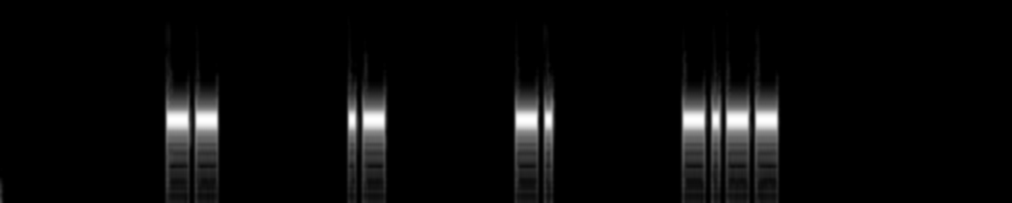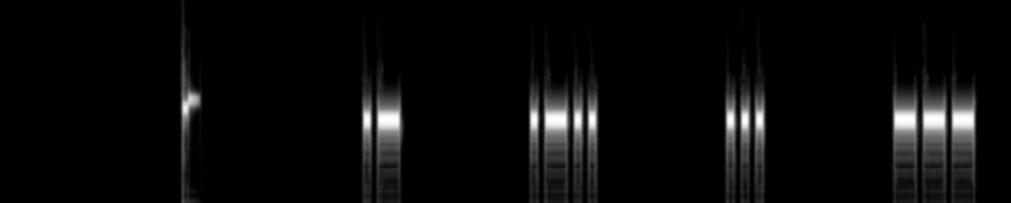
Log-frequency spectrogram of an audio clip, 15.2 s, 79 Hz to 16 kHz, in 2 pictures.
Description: Morse code, heard as a keyed tone, about 22 wpm, spaced as for 8 wpm, 700 Hz. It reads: MANY ALSO
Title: 6x Character Spacing - Top 300 Words - 22wpm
